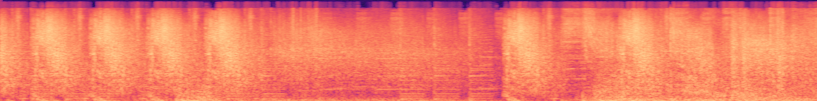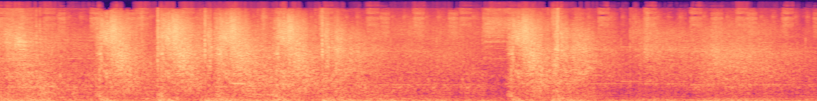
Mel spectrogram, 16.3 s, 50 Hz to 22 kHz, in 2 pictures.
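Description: Rocket launcher shots and explosions in Doom 2 during a fight with an Arachnotron, a loud, dense run of repeated blasts and crashes with a few brief gaps over about sixteen seconds.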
